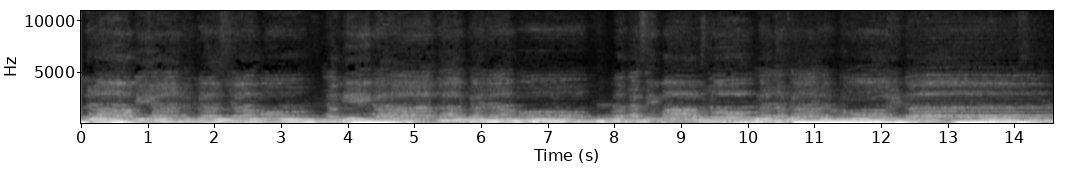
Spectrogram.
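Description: Mixed choir of women and men singing together in harmony, holding long notes, growing louder about eleven seconds in.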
